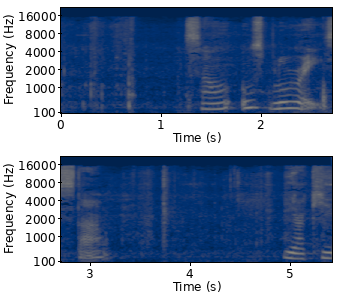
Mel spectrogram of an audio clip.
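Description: A cardboard box is handled, with light taps and rustles.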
